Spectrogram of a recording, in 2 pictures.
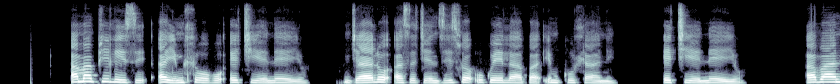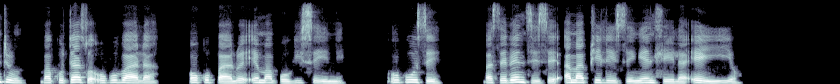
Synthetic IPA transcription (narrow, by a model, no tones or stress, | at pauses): amapʰilisiajim̩ɬɔβɔʔet͡ʃʼijɛnɛjɔ | nd͡ʒʱalɔʔasɛt͡ʃʼend͡zʱiswaʔuɣwɛlapʰaʔḭm̩kʰuɬanɛ | et͡ʃʼijɛnɛːjɔ | aβantʼu | βakʰutʰazwa̰ʔuɣuβala | oɣub̥ʱalwɛʔɛmab̥ʱoɣisini | uɣuzɛ | βasɛβend͡zʱisɛʔamapʰilisiŋɛnd͡ɮʱɛlaʔejiːjɔ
